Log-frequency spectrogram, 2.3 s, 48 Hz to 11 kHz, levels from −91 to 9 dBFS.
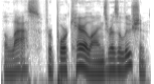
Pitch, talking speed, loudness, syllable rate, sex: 120 Hz, 130 wpm, -17 LUFS, 5.8 syllables/s, male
